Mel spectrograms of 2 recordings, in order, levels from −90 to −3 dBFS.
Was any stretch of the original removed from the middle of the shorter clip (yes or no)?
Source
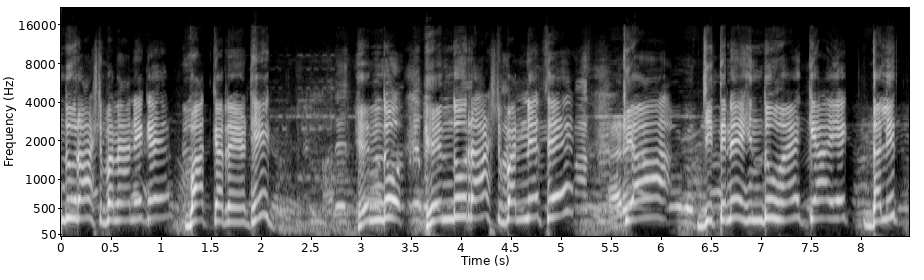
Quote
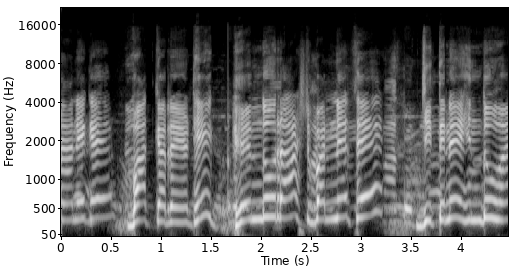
yes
